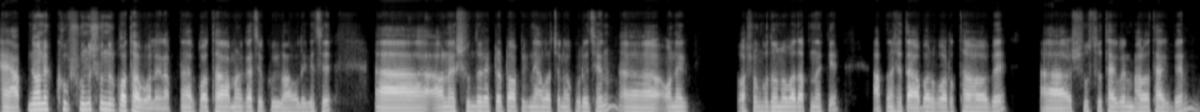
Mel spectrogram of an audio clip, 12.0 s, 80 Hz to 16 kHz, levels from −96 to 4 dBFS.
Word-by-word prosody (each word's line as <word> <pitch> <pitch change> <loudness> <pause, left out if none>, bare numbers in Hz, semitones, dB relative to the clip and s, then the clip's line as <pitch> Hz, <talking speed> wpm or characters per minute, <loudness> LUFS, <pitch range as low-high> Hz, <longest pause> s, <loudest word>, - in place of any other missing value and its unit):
হ্যাঁ, 130 -2 +3
আপনি 175 - -6
অনেক 190 -1 +3
খুব 195 - -2
সুন্দর, 190 0 +1
সুন্দর 185 -3 +2
কথা 150 -1 +6
বলেন। 110 -1 -1
আপনার 125 +1 -2
কথা 130 +2 +1
আমার 135 +1 -1
কাছে 135 +1 0
খুবই 140 -1 -2
ভালো 125 +1 -1
লেগেছে। 130 +2 -4 0.5
আ - - 0 0.6
আ - - +2
অনেক 140 +1 +1
সুন্দর 145 -1 -1
একটা 145 - -2
topic 140 0 +1
নিয়ে 130 -1 -1
আলোচনা 130 0 -2
করেছেন। 140 +1 -3 0.2
আ - - 0 0.4
অনেক 140 -1 0 0.6
অসংখ্য 145 -1 -5
ধন্যবাদ 135 -1 +2
আপনাকে। 135 -2 -6 0.4
আপনার 130 +2 -4
সাথে 130 -1 +1
আবারও 130 +1 0
কথা 130 0 -2
হবে। 130 +3 0 0.4
আ - - -1 0.3
সুস্থ 145 -2 -9
থাকবেন, 140 +1 0
ভালো 130 0 +2
থাকবেন। 130 +4 -2
135 Hz, 195 wpm, -22 LUFS, 130-145 Hz, 0.6 s, কথা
